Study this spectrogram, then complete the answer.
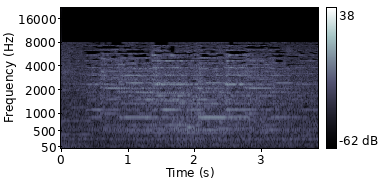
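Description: Bells of 24 churches in Kalibo, Aklan, Philippines, ring in a sustained, blended wash of tones, fairly loud and continuous with no voices.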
